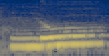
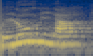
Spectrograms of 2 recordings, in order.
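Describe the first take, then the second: First: "Lola" broken into two long syllables, louder; split into syllables. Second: Said in the usual way. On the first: Shown as a demonstration. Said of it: "À combien de syllabes?". (« Lola » découpé en deux syllabes bien allongées) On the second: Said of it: "on peut écrire".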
